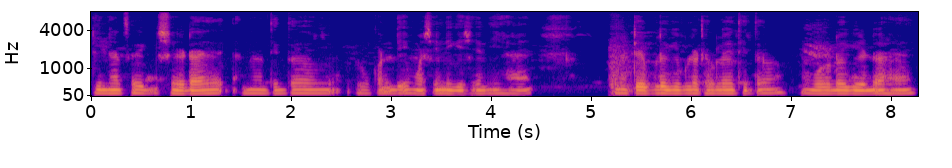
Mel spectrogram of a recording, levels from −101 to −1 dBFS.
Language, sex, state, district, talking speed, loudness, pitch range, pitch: Marathi, male, Maharashtra, Nagpur, 140 wpm, -38 LUFS, 110-120 Hz, 115 Hz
